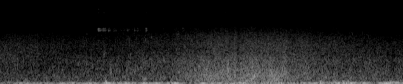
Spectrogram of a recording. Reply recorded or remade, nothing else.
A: recorded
